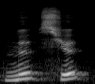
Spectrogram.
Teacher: c'est le même son E dans les deux syllabes. Monsieur. Et on ne prononce pas le R.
